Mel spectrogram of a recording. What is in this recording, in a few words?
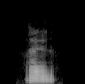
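"Rennes", French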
